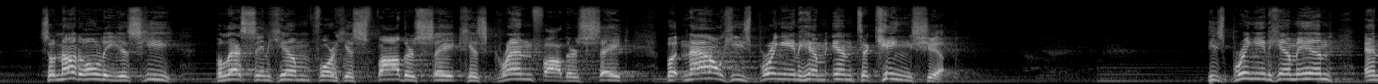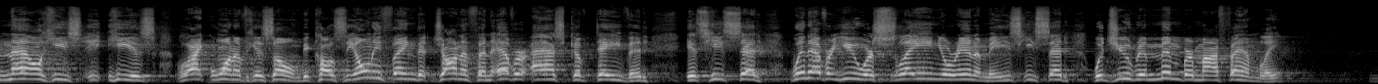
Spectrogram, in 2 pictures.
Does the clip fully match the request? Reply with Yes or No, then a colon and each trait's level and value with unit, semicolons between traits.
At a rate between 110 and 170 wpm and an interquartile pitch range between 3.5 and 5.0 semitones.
Yes: slow, 135 wpm; average, 4.7 semitones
